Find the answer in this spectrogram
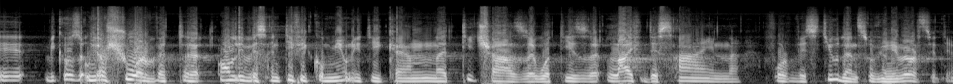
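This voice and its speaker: In an Italian accent, a man with a fairly high pitch speaks at a moderate pace, with ordinary pitch variation and very even loudness, against noticeable background noise. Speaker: university council representative. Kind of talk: conference speech. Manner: halting.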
